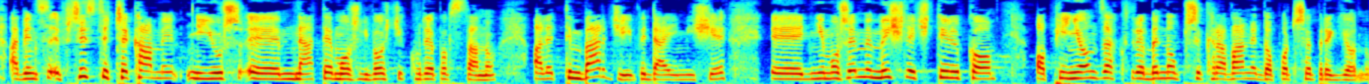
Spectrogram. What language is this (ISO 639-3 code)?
pol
